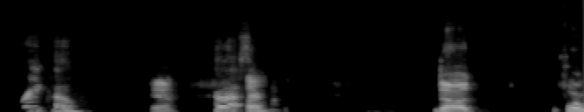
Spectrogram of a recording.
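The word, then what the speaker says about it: Kraków: It's long A, long O. Craco. Krakow.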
